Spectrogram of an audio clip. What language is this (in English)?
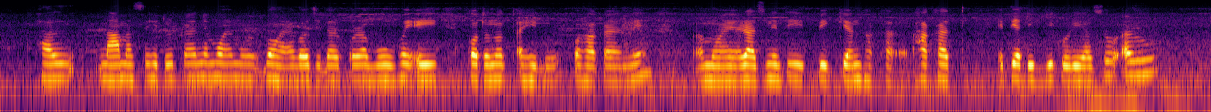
Assamese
